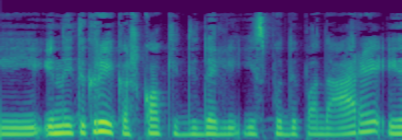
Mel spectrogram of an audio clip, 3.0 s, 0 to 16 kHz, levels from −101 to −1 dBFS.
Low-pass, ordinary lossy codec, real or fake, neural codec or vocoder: 14.4 kHz; MP3, 48 kbps; real; none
